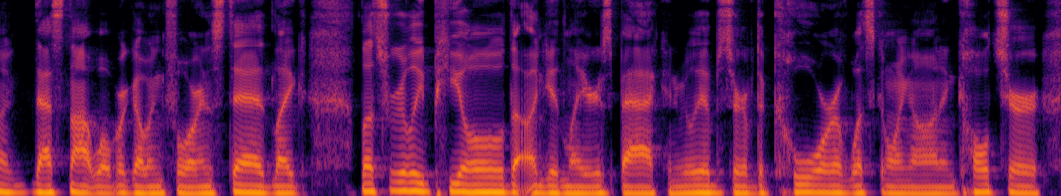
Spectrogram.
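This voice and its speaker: In a very clean recording with a silent background, a man speaks at a moderate pace with a fairly low pitch, a dark, mellow tone and monotone, flat intonation. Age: 30s. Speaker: youth ministry leader. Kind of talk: casual chat.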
